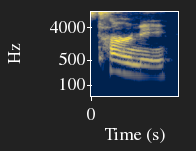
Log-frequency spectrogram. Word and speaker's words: Kearney: totally okay with that it's kearney so like carney lake road in halifax yes that helps me because i always say kearney yeah that's my go-to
